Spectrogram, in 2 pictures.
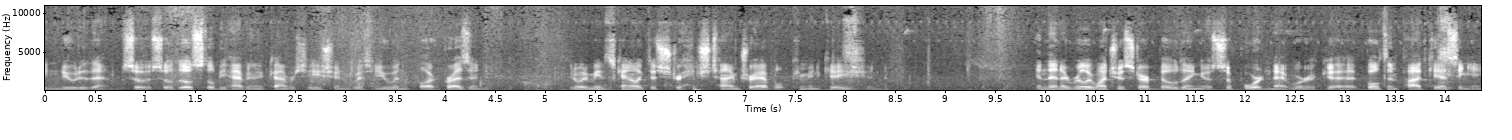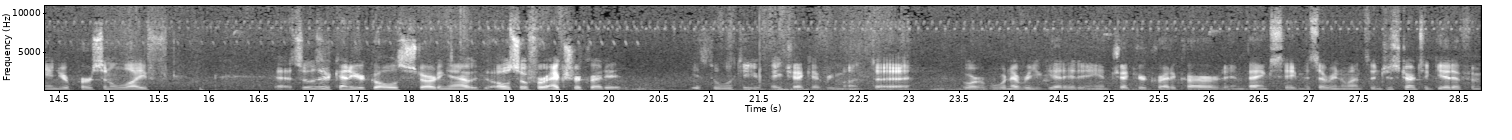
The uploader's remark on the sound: Forest Walk Live. With sound design and music.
